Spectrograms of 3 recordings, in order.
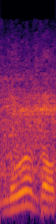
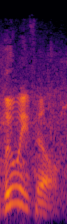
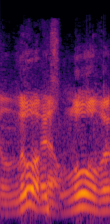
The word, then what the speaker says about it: Louisville: Shaun East out of Louisville, Kentucky. Some people say Louisville, but I've been corrected. You're supposed to say Louisville. Louisville. It's almost like one syllable.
